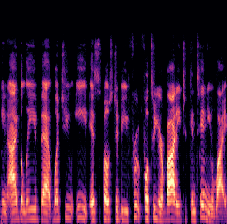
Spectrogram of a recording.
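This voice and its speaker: A woman with a normal speaking voice and fairly low pitch talks at a fairly quick pace with fairly even intonation. Her loudness swings widely, and the sound is dry and close with no echo. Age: 20s. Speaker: poet and activist. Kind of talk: casual debate.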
